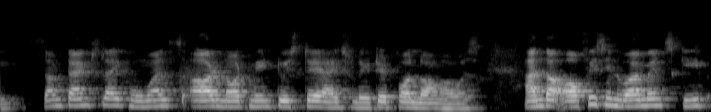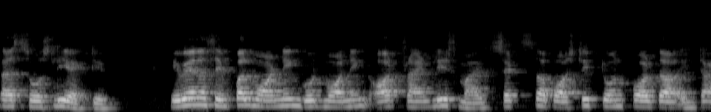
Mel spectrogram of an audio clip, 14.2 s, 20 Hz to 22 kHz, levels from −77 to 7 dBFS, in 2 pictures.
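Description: From 0.41 s to 3.95 s, automatic gain rising lifts the level by about 10 dB. The gain control judged the input too quiet and kept raising it, so speech and background swell together. The waveform envelope widens steadily, and the spectrogram brightens evenly up to its 8 kHz ceiling.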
